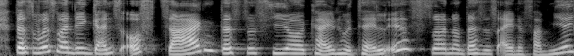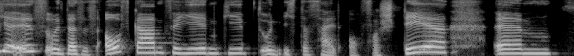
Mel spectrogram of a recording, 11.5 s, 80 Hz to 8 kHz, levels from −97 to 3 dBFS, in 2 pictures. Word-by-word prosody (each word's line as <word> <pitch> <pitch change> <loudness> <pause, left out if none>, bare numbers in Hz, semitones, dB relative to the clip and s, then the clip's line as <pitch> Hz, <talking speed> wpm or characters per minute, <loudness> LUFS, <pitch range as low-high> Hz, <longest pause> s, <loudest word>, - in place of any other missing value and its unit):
Das 255 -1 +8
muss 285 +5 +4
man 270 -3 +4
denen 250 -3 +1
ganz 220 +5 +1
oft - - +1
sagen, 245 - +5
dass 235 0 +3
das 245 0 -4
hier 230 -3 0
kein 210 -1 -1
Hotel 200 -1 -1
ist, 450 +2 +1
sondern 230 -3 -1
dass 210 0 -1
es 195 0 -7
eine 175 +1 -3
Familie 235 - -1
ist 330 0 -3
und 220 -3 -2
dass 195 -2 0
es 165 -1 -10
Aufgaben 260 +1 0
für 255 - -6
jeden 235 -1 -4
gibt 235 0 -10
und 195 -1 -6
ich - - -12
das 165 -2 -11
halt - - -9
auch 130 - -17
verstehe, 275 - -1 0.5
ähm, 220 -1 -3
230 Hz, 170 wpm, -23 LUFS, 205-255 Hz, 0.5 s, Das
